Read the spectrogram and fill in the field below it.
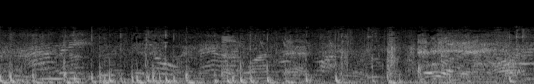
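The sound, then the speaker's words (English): Horses are ridden up at an easy walk to the chuck wagon of a cattle herd, their hooves clip-clopping in a steady, uneven rhythm, with a murmur of voices and outdoor bustle underneath. “We rode up to the chuck wagon just as the cook was hollering for the men to come and get it.”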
